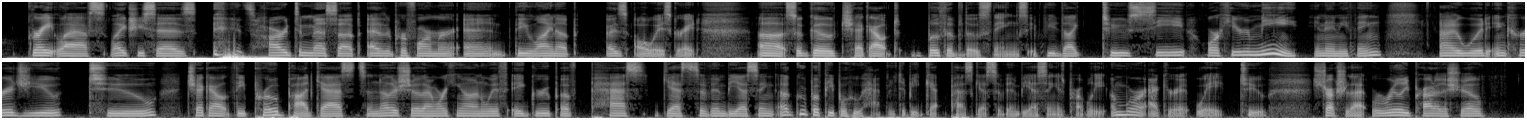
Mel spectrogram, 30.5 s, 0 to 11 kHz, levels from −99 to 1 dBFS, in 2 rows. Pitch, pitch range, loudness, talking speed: 145 Hz, 135-155 Hz, -31 LUFS, 180 wpm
